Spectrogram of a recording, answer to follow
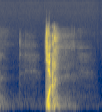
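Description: A single short spoken 'yeah' about a second in, with near silence before and after it.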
